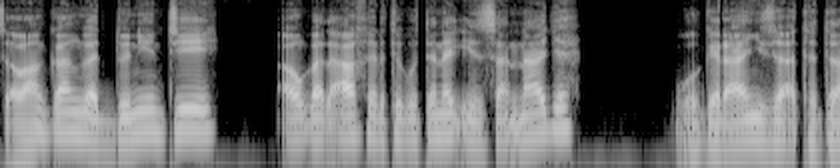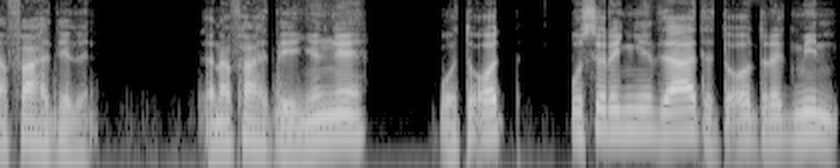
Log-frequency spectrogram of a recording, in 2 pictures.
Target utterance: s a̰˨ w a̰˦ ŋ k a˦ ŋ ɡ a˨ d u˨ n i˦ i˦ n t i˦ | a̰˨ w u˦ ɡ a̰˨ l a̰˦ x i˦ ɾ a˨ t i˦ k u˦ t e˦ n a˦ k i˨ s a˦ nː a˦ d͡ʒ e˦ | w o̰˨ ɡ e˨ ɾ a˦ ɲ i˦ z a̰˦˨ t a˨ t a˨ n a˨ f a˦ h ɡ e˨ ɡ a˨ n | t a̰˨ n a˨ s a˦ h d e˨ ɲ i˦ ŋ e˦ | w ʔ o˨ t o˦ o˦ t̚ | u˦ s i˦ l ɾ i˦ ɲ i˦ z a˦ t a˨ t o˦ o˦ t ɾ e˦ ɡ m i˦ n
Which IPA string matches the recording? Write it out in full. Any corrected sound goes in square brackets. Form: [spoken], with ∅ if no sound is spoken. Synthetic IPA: s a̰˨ w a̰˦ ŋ k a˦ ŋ ɡ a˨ d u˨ n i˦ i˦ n t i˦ | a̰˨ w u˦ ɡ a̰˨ l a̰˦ x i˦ ɾ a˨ t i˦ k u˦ t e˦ n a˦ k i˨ s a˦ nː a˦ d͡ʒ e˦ | w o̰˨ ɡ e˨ ɾ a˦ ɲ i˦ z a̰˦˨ t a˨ t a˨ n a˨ f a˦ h [d] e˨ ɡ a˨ n | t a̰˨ n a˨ [f] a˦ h d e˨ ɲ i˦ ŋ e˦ | w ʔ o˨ t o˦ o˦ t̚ | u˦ s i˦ [∅] ɾ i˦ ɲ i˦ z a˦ t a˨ t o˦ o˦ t ɾ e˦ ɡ m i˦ n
